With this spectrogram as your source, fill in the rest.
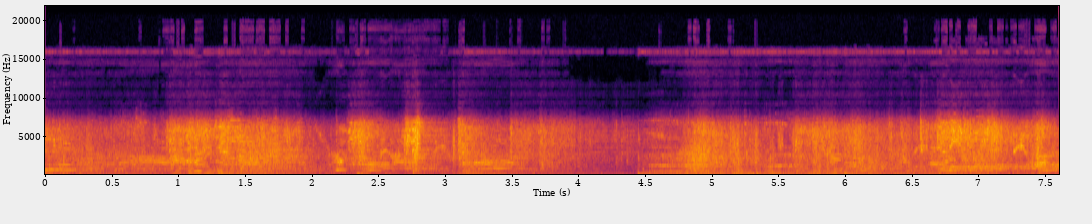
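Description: Bombarda spell explosions in the Hogwarts Legacy video game, a dense run of booming blasts and thuds amid loud, continuous battle noise, with a sharp fresh burst partway through.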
